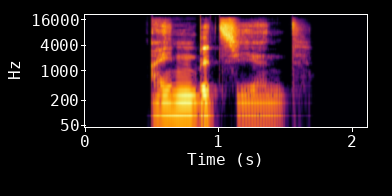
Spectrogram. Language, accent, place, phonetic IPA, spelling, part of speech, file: German, Germany, Berlin, [ˈaɪ̯nbəˌt͡siːənt], einbeziehend, verb, De-einbeziehend.ogg
- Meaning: present participle of einbeziehen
